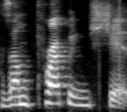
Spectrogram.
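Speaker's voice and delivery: put-on heavy, thick Jersey Italian accent. Retelling a recorded phone call, the speaker quotes the pizza worker in a heavy Jersey Italian accent. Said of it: "cursing him out in his heavy Italian, like Jersey Italian accent".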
